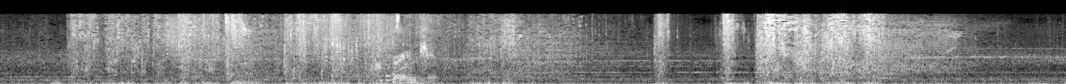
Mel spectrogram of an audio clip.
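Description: Skeleton warriors clash and hack at creatures with rattling blows.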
